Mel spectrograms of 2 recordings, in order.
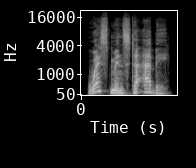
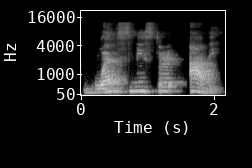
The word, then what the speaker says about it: Westminster Abbey: Westminster Abbey. Okay, so Monica, what about the first word? Westminster. Correct. Westminster. A. Correct. We have Westminster Abbey, right?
